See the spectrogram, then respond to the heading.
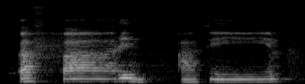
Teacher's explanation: tanwin dibaca jelas seperti suara nun mati kemudian dilanjutkan huruf setelahnya yaitu Hamzah Hamzah dibaca jelas sesuai makhrajnya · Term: Idhar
